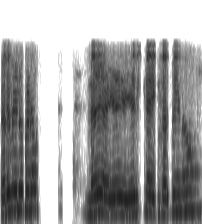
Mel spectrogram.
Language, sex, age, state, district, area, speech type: Kannada, male, 30-45, Karnataka, Mandya, rural, conversation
